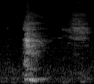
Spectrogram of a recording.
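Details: A single short, harsh throat clear or small cough from an adult woman who says she has a cold, during a spoken discourse, followed by quiet room hiss.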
